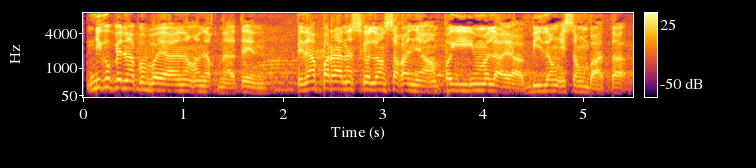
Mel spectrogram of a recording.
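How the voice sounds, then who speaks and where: Defensive father with a swinging pitch played by a man. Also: expressive, fast, crowd noise. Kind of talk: amateur school radio drama acting.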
